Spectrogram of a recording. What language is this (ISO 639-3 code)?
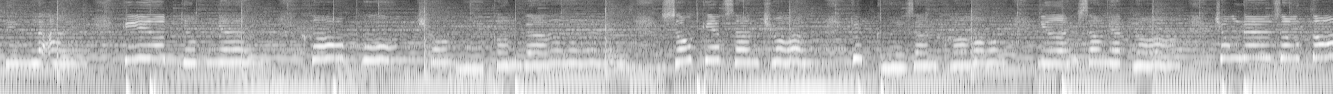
vie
